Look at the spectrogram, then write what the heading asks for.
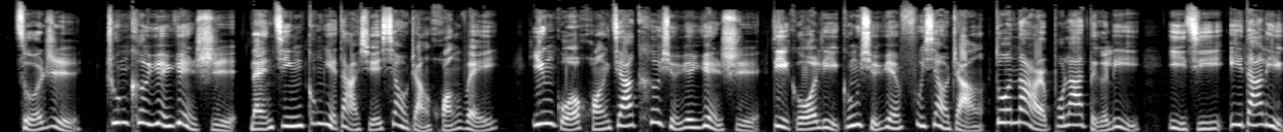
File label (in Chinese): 新闻播报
